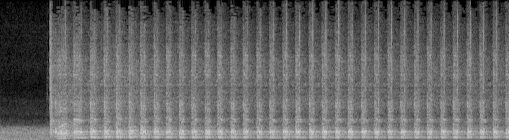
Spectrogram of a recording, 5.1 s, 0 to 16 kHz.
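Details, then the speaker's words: 1999 Honda Civic single-overhead-cam VTEC, crank no-start: starter churns steadily about four pulses a second with no firing; distributor signal and coil power and ground good, external coil fires, so the car's ignition coil failed. "so I've got a good signal from the distributor because it fires this coil just fine so there's something wrong with the coil that's in the car"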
